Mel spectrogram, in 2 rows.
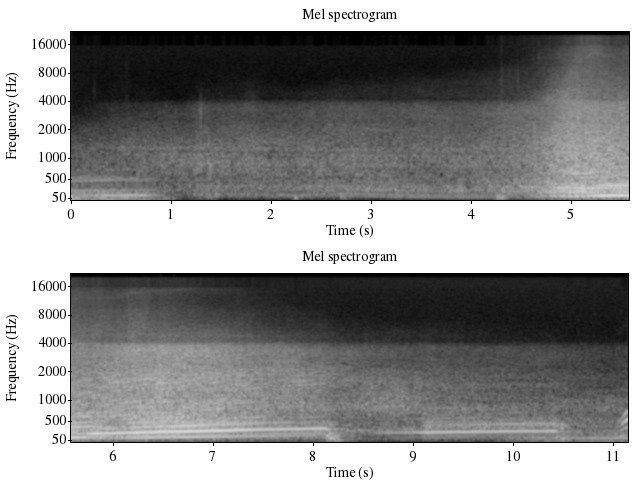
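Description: Cabin view of a 2023 Porsche 992 911 GTS with Lightweight Package and manual gearbox while driving, its engine droning steadily, then swelling into a louder rising pull as revs climb mid-drive before easing back.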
